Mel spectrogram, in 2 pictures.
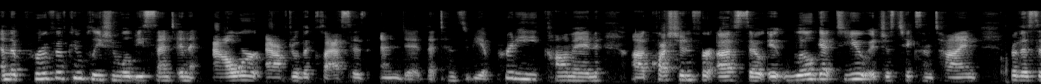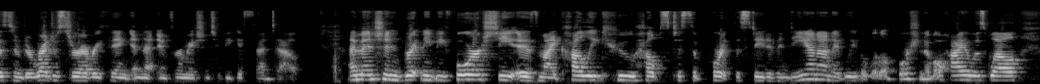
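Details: Adult woman speaking; normal fluent speech.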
